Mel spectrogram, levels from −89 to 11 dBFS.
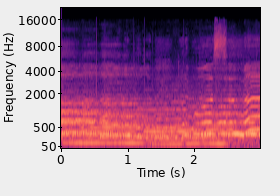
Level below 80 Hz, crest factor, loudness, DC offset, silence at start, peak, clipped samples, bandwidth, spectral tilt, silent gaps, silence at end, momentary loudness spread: -46 dBFS; 14 dB; -18 LUFS; under 0.1%; 0 s; -2 dBFS; under 0.1%; 14.5 kHz; -6.5 dB/octave; none; 0 s; 5 LU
